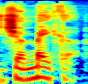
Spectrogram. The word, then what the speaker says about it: Jamaka: If you look, it is spelled, it looks like Jamaica, but it's Jamaica.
